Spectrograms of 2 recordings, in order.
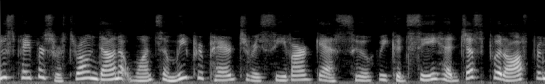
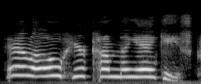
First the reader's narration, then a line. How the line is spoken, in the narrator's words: cried the captain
